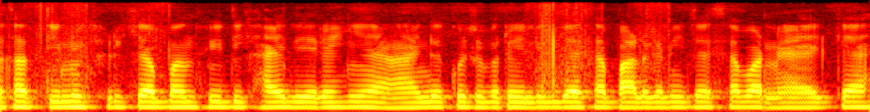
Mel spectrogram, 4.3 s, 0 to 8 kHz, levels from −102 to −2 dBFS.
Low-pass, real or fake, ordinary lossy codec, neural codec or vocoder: 7.2 kHz; real; none; none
